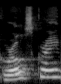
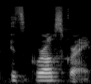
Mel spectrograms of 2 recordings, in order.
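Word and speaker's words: grosgrain: Well, I could be wrong too, but I think the S's are silent. So it's like grow grain.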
